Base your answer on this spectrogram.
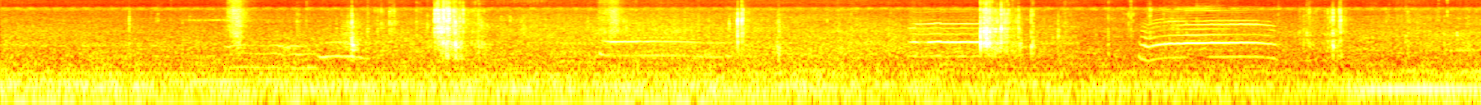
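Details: Before feeding, a tom cat and a white cat with others mew: several faint, short meows scattered among taps and clicks, then one clearer, bending meow near the end over a low hum.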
